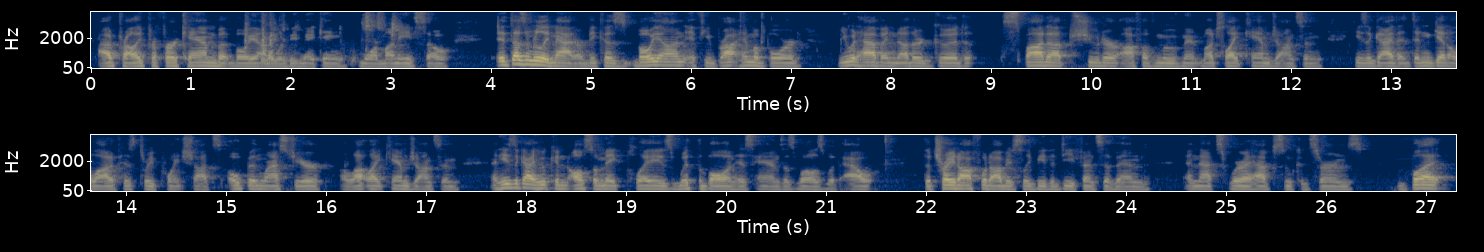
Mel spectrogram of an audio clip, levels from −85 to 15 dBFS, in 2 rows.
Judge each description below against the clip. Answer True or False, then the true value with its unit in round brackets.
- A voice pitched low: True (110 Hz)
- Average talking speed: False (210 wpm)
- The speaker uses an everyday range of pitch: False (2.2 semitones)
